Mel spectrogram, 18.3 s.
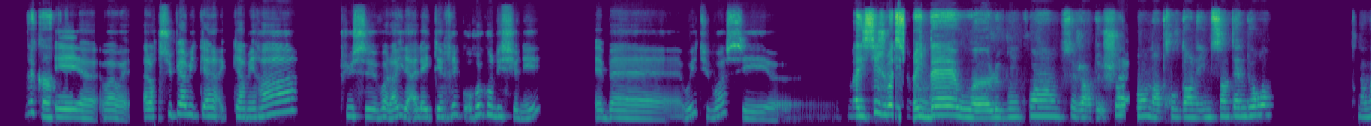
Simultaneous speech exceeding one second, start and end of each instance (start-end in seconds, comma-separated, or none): none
